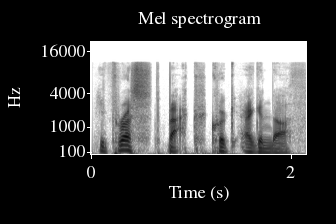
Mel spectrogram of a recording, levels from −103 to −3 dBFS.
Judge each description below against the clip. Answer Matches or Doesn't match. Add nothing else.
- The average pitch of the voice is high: Doesn't match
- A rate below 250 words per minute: Matches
